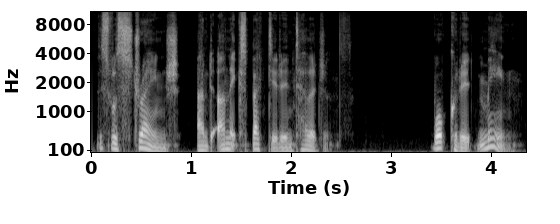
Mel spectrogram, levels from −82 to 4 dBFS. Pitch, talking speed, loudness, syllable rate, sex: 105 Hz, 140 wpm, -20 LUFS, 5.5 syllables/s, male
